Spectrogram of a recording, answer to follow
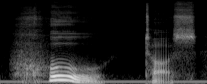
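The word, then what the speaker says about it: οὗτος: We see that there's a rough breathing mark or aspiration mark above the upsilon. So we're going to add the English consonant H before this diphthong.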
